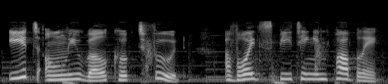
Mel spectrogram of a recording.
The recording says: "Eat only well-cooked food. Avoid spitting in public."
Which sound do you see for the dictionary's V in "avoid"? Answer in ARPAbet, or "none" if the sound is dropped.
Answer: V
